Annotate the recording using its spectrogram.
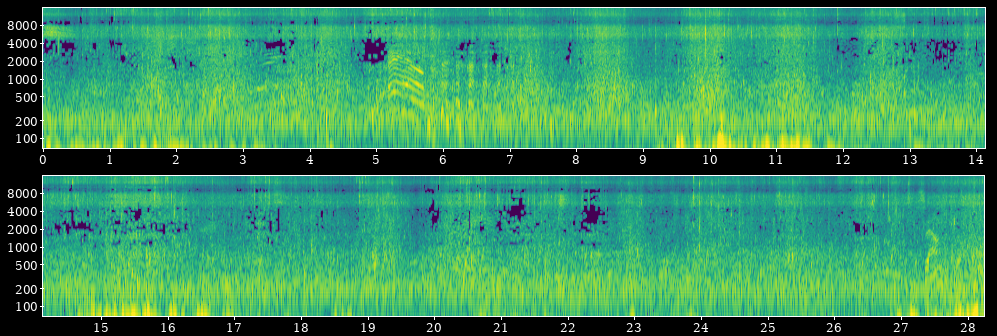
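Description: Small waves lap gently against a pebble shore.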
